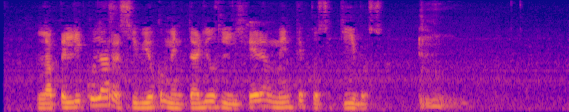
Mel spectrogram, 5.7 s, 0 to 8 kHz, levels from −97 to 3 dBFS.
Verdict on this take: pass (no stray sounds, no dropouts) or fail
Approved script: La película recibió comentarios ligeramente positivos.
fail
